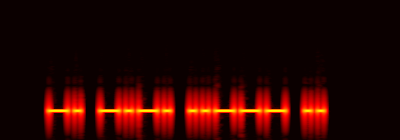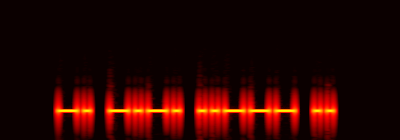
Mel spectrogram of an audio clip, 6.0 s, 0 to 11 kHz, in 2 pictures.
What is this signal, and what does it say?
Morse code, heard as a keyed tone, about 25 wpm, 700 Hz. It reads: NC2I NC2I
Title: USA Call Signs - 4 Characters - Repeated 2x - 25wpm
